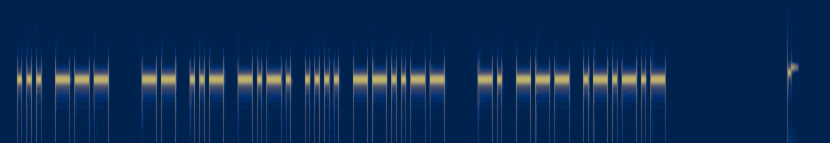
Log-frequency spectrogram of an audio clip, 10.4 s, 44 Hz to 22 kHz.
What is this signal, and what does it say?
Morse code, heard as a keyed tone, about 20 wpm, 700 Hz. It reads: SO MUCH, NO.
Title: A Sound Of Thunder 20wpm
